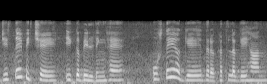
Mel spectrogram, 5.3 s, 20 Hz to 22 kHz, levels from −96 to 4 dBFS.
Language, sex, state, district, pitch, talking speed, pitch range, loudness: Punjabi, female, Punjab, Kapurthala, 220 Hz, 125 wpm, 210-250 Hz, -16 LUFS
